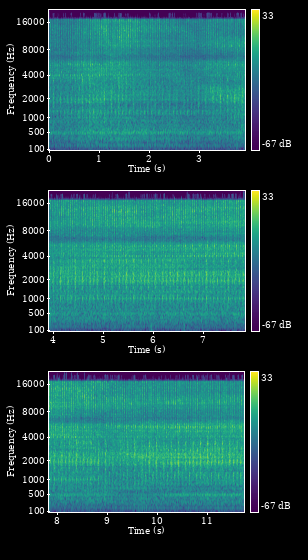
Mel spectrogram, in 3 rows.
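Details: 2006 Honda Civic Hybrid 1.3 IMA with a sharp, regular knock of about 200 per minute over a quiet idle. The knock goes silent above 2200 rpm. The owner wonders whether it is the camshaft, valves, bearings, timing chain or piston slap; cause unknown.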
